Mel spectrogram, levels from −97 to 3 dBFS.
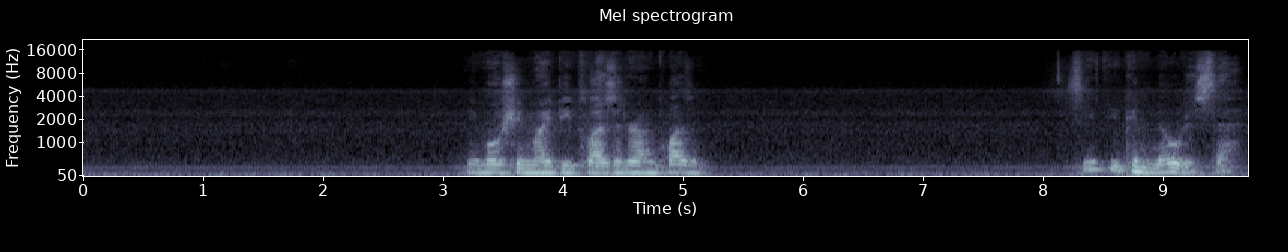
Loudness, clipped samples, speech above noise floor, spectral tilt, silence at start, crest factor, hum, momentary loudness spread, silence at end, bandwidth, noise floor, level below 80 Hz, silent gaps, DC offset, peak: -31 LUFS; under 0.1%; 29 dB; -7 dB/octave; 0.15 s; 20 dB; none; 12 LU; 0.1 s; 15 kHz; -59 dBFS; -54 dBFS; none; under 0.1%; -14 dBFS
